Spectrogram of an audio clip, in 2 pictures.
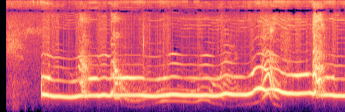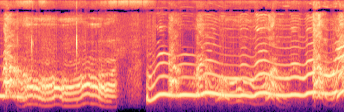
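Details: A dog howls in long, wavering, mid-pitched tones that rise and fall, "singing" along with its owner to the song "Crying Time," while a second dog briefly joins as backup singer.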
